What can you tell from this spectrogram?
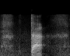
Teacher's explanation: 它是带一点那个送气，就是说胸腔是有震动的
